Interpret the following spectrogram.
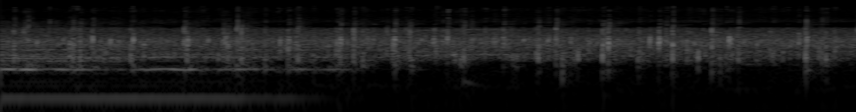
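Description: Audience clapping throughout while the band's last held chord, with electric bass underneath, fades out about two seconds in, leaving only the applause.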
